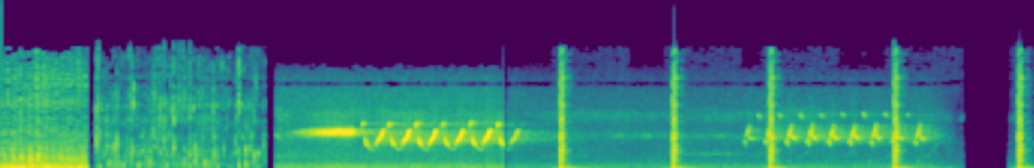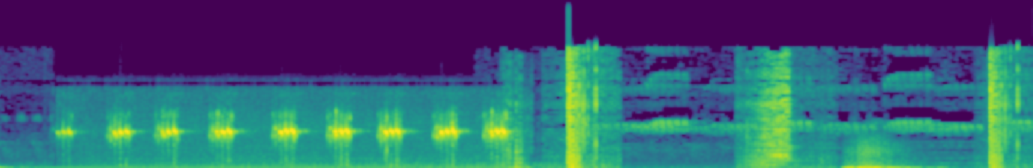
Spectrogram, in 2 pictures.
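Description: High insect chirping, cricket-like, in short trains of evenly spaced chirps at about four or five a second. Sharp clicks and taps come now and then, and a brief low scraping sound near the end.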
